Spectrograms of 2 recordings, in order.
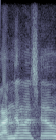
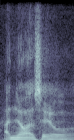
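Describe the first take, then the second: First: It is said in a put-on woman's voice. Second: It is said in a put-on man's voice.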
